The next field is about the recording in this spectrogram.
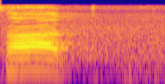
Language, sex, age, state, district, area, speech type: Marathi, male, 18-30, Maharashtra, Mumbai City, urban, read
